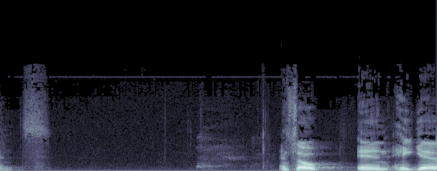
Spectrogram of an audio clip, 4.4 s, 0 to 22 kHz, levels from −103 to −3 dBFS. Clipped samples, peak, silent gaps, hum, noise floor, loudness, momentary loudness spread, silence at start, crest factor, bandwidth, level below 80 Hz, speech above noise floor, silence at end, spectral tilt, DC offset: under 0.1%; -2 dBFS; none; none; -57 dBFS; -20 LUFS; 25 LU; 0 s; 20 dB; 11.5 kHz; -58 dBFS; 38 dB; 0 s; -6 dB/octave; under 0.1%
